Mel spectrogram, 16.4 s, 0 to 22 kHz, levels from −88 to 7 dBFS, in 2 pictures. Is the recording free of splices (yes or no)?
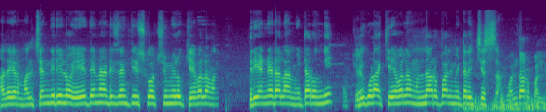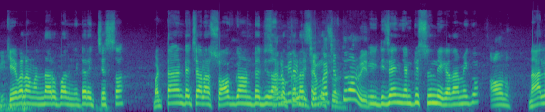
no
